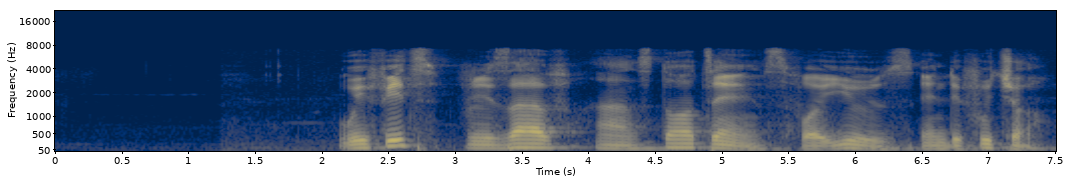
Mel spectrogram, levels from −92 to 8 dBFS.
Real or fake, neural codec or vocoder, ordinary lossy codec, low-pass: real; none; none; 7.2 kHz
